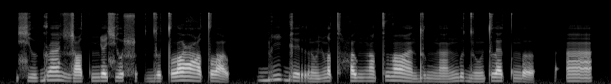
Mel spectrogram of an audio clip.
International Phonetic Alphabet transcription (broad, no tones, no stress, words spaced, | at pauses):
ɕɯɡɹã ɮitˤɲaɕoɬ | dotlˠɯʕɛtˤlˠo | biɡe rõɲotˤhuŋõtˤ ðˤãdu ŋãŋu dũtlatŋʌ | ʔã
